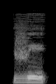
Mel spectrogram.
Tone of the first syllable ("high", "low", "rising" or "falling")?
low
